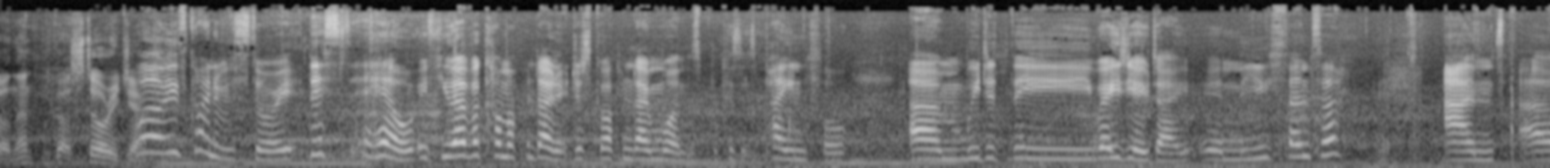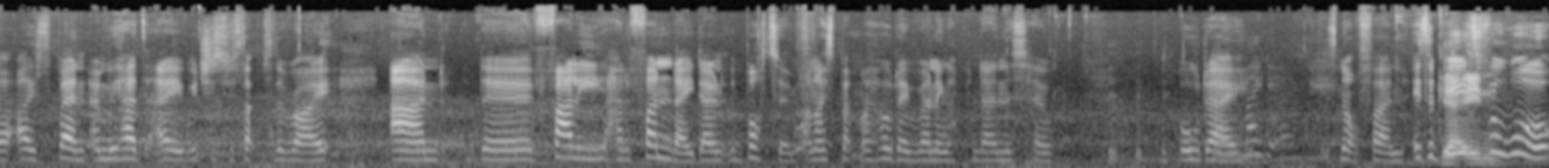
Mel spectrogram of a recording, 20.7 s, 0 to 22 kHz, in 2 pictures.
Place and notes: Walk Three: Running up the hill
Plymouth, UK, 4 October 2010, 16:10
